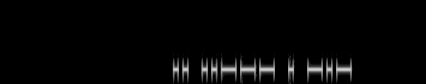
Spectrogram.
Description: Morse code, heard as a keyed tone, about 25 wpm, 700 Hz. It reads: I2EK
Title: DXCC-100 Call Signs - 4 Characters - 25wpm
